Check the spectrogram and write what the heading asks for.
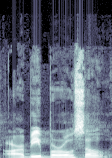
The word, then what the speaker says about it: Arby Barroso: His name is Arby-Barraso, if I'm pronounce it correctly.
